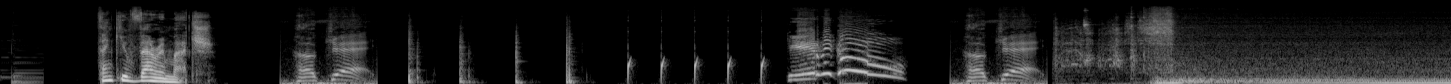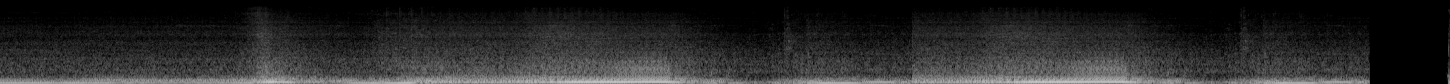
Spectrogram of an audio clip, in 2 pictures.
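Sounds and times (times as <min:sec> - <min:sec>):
tractor engine running: 0:10.6 - 0:28.2.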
